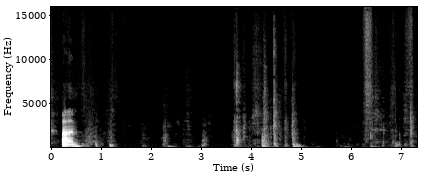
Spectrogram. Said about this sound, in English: I need to close my door so that I can really say this. Wow, I'm realizing something. One second, I'm going to close this door.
